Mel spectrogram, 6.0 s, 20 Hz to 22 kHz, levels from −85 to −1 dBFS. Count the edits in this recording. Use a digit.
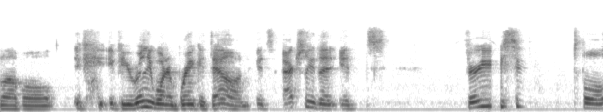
0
